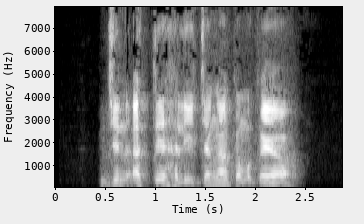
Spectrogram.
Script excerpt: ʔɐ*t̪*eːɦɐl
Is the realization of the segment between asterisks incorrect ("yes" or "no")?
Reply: no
